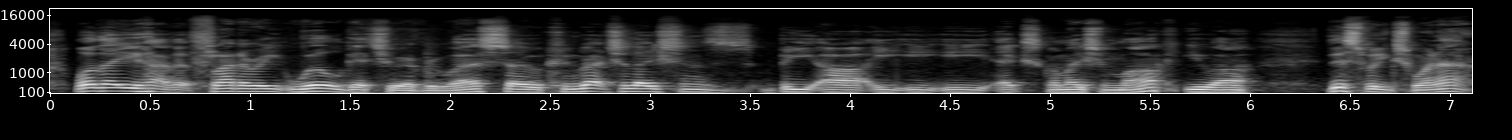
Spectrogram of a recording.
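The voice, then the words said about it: British accent. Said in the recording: “the British accent is a nice bonus”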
